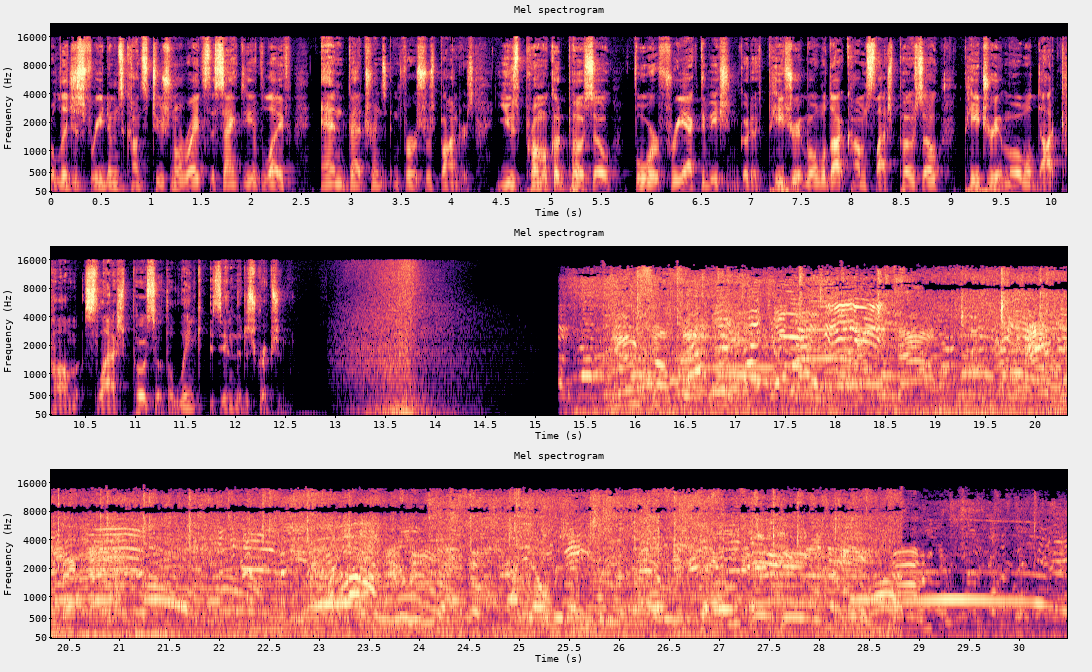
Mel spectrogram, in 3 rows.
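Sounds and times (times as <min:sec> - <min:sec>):
speech: 0:00.0 - 0:12.7
brief whoosh: 0:13.0 - 0:15.1
large crowd booing and shouting: 0:15.2 - 0:30.4.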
